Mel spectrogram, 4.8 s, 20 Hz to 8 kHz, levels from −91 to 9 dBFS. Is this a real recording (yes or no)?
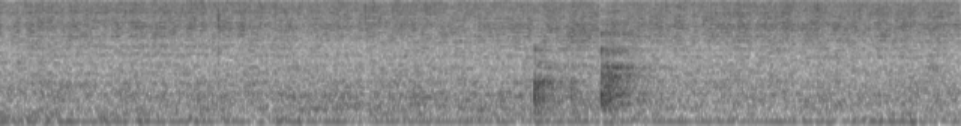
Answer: yes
